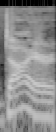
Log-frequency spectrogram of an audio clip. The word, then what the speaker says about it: Dyer: I joke here that Everyone, there's a, my last name, Dyer, is also a street called Dyer Road here, and people always say the street name correctly, but when they say my name, they always say it wrong.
